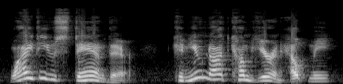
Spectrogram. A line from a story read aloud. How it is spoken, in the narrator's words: cried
